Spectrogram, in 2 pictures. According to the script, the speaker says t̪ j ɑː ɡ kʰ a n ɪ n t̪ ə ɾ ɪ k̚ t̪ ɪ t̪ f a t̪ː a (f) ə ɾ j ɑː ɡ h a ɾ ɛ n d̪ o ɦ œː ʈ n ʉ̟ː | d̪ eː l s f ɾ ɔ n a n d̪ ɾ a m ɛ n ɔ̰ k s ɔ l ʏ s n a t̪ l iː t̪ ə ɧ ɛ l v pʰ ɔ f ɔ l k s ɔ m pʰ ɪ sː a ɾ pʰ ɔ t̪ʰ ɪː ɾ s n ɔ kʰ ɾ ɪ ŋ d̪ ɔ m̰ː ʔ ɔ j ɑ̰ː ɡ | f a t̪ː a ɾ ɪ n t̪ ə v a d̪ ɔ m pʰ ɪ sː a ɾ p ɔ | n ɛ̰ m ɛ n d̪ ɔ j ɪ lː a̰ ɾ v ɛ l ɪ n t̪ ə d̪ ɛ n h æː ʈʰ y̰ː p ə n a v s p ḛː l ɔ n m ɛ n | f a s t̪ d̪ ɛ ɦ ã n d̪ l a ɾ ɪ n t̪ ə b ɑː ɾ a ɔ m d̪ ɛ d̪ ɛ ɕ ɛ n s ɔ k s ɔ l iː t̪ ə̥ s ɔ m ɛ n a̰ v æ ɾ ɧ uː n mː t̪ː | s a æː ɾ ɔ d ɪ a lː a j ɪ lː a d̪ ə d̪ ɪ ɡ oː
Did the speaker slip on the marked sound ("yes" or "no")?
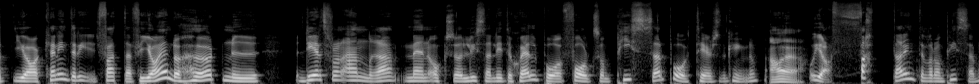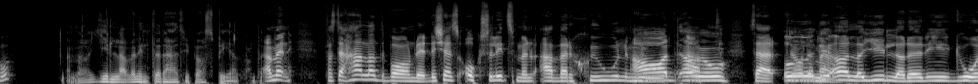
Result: no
